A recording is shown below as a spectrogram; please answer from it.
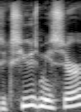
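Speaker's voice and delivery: timid, as meek as can be, high little voice. Retelling how a skinny kid walked up to him: meek imitation of John. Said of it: "meek as can possibly be".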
